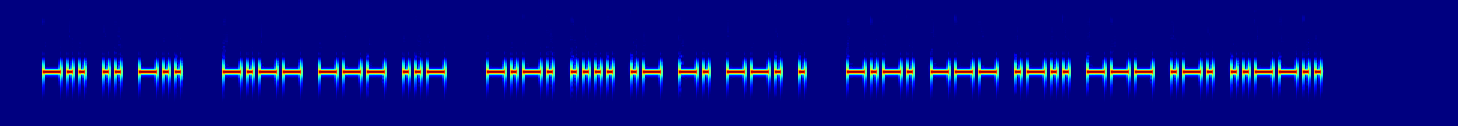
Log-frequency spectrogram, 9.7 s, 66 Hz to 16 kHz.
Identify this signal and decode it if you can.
Morse code, heard as a keyed tone, about 32 wpm, 700 Hz. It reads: DID YOU CHANGE COLOR?
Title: Sentences from Top 1000 Words - Review Part 2 - 30wpm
